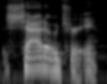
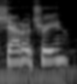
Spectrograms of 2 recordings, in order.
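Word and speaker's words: Scadutree: back too true apparently it is pronounced Shadow tree even though it's spelled s c a du I don't know if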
